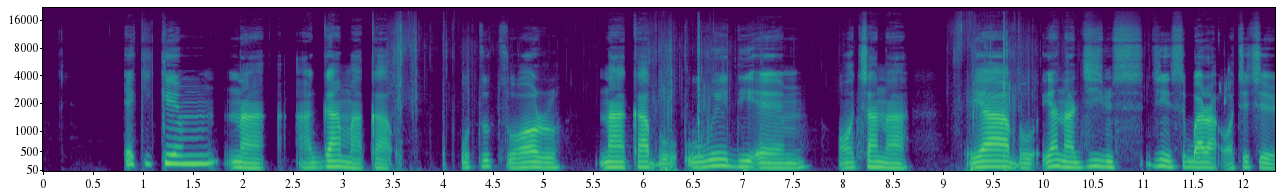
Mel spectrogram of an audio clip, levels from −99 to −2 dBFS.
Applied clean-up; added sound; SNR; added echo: neural mask model RNNoise.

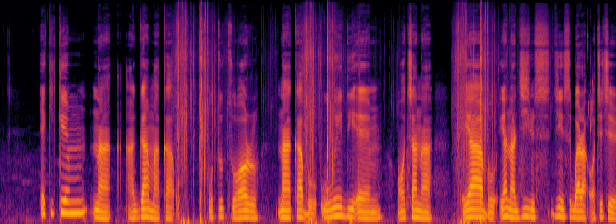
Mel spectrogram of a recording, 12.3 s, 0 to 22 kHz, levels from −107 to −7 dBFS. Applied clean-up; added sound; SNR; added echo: none; Gurgling + Crackle; 13 dB; none.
